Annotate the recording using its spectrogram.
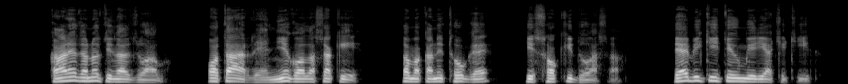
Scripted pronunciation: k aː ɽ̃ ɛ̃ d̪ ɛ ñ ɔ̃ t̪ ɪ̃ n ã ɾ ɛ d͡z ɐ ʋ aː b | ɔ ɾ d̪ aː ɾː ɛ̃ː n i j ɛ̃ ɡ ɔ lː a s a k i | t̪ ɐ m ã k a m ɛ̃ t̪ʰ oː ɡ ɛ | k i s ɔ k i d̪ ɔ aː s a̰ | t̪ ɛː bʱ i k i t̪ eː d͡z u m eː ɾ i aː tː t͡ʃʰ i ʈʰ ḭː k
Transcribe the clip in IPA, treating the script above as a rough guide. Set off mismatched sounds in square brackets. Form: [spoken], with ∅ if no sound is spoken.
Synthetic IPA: k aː ɽ̃ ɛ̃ d̪ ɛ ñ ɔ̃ t̪ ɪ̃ n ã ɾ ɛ d͡z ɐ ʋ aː b | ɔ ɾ [t̪] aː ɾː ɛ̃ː n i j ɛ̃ ɡ ɔ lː a s a k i | t̪ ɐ m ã k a [n] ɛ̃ t̪ʰ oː ɡ ɛ | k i s ɔ k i d̪ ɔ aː s a̰ | t̪ ɛː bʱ i k i t̪ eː [∅] u m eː ɾ i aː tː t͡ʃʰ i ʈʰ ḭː k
